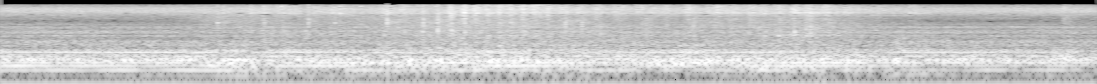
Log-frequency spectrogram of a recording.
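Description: A sewing machine stitches fabric in a quick run.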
